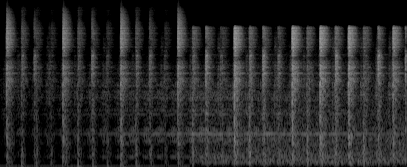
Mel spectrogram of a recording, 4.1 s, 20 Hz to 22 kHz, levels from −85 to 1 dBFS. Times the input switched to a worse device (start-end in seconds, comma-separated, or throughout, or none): 1.91-4.07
